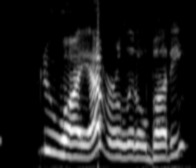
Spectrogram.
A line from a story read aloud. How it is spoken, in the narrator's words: Tigger exclaimed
